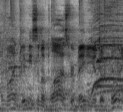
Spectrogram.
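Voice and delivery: loud, pumped-up call to the crowd; rally the room for a cheer; calling out for applause. Real, not acted. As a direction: shout it out to the audience.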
